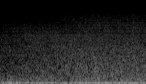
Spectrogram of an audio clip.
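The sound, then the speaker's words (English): A steady, loud rush of churning water with a deep low rumble underneath as a pickup truck drives through water flowing over a road after Hurricane Ian, continuous with no voices. “right here we're going through some water that it was flowing over the road right here.”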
